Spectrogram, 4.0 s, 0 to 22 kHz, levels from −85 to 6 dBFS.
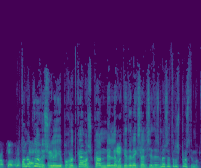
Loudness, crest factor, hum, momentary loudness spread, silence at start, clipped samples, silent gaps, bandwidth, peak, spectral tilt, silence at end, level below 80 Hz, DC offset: -25 LUFS; 14 dB; none; 7 LU; 0 s; under 0.1%; none; 15 kHz; -10 dBFS; -6 dB/octave; 0.1 s; -70 dBFS; under 0.1%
